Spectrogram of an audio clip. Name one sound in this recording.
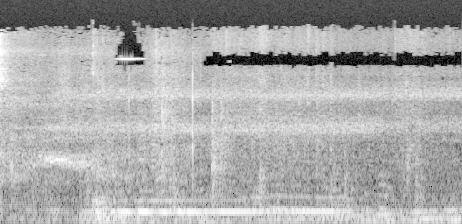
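A train's motor whines and hums as it pulls away.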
